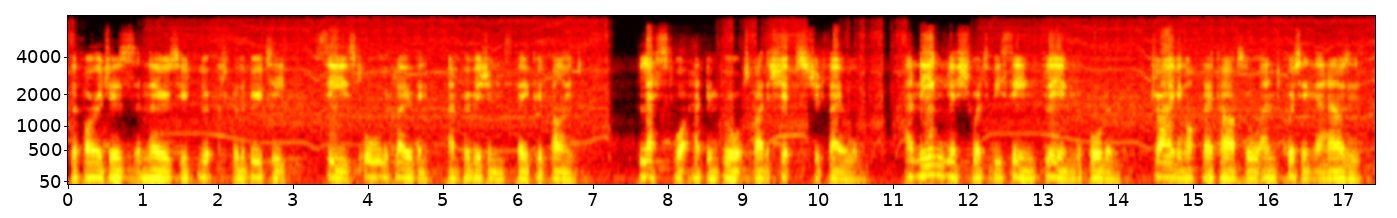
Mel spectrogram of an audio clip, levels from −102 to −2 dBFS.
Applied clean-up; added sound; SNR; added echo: none; Drill; 19 dB; reverberation time 2.0 s.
